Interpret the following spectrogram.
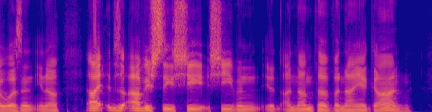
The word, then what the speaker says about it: Ananthavinayagan: with her, so I wasn't, obviously she even Ananthavinayagan. Right, I had to it's got to get that pronunciation right.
